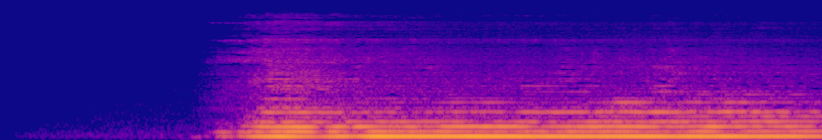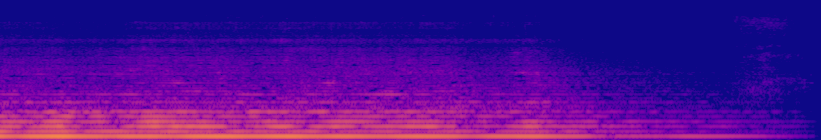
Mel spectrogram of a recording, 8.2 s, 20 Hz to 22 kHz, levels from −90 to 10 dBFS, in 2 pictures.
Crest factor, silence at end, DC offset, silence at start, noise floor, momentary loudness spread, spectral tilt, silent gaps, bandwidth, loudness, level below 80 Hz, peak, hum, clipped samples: 14 dB; 1.15 s; under 0.1%; 1.1 s; -74 dBFS; 16 LU; -10.5 dB/octave; none; 4.1 kHz; -19 LUFS; -58 dBFS; -6 dBFS; none; under 0.1%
